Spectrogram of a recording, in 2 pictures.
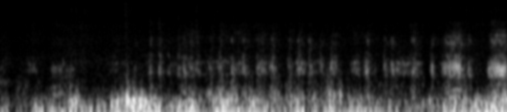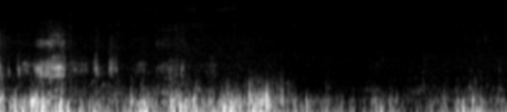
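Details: Several ducks calling while playing and foraging in a river; dense, overlapping, rough low quacks and honks run continuously, quieting toward the end.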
